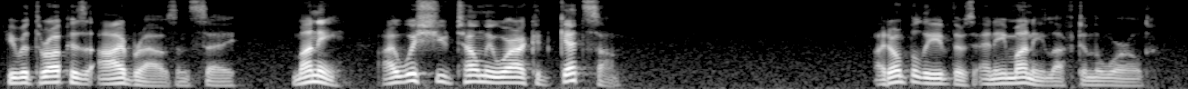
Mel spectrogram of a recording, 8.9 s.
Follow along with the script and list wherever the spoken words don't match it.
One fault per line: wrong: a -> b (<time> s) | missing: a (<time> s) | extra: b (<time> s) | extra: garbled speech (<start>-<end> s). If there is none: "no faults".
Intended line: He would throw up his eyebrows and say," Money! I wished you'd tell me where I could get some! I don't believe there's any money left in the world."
wrong: wished -> wish (3.0 s)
